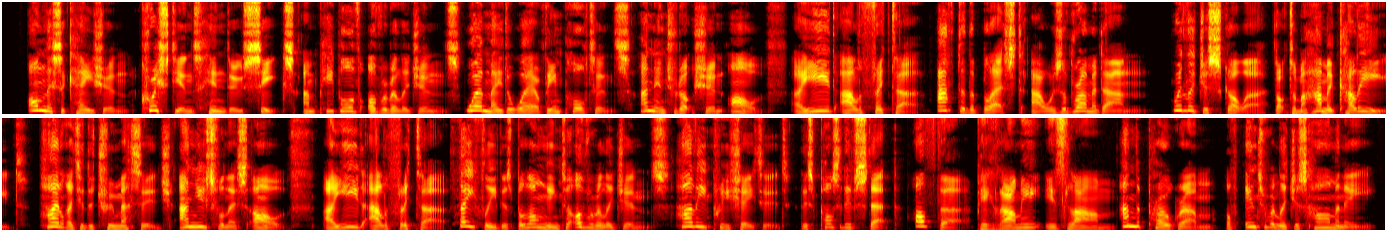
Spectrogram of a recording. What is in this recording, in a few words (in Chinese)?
外籍英式男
